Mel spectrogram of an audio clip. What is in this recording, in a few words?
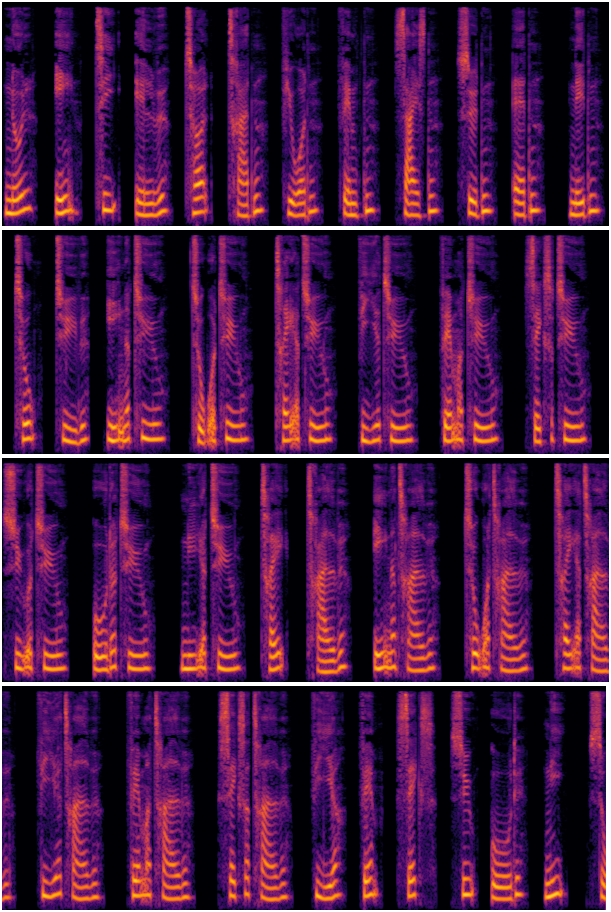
Dealer Voice, sk, Roulette; real Dealer European Roulette Classic; da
